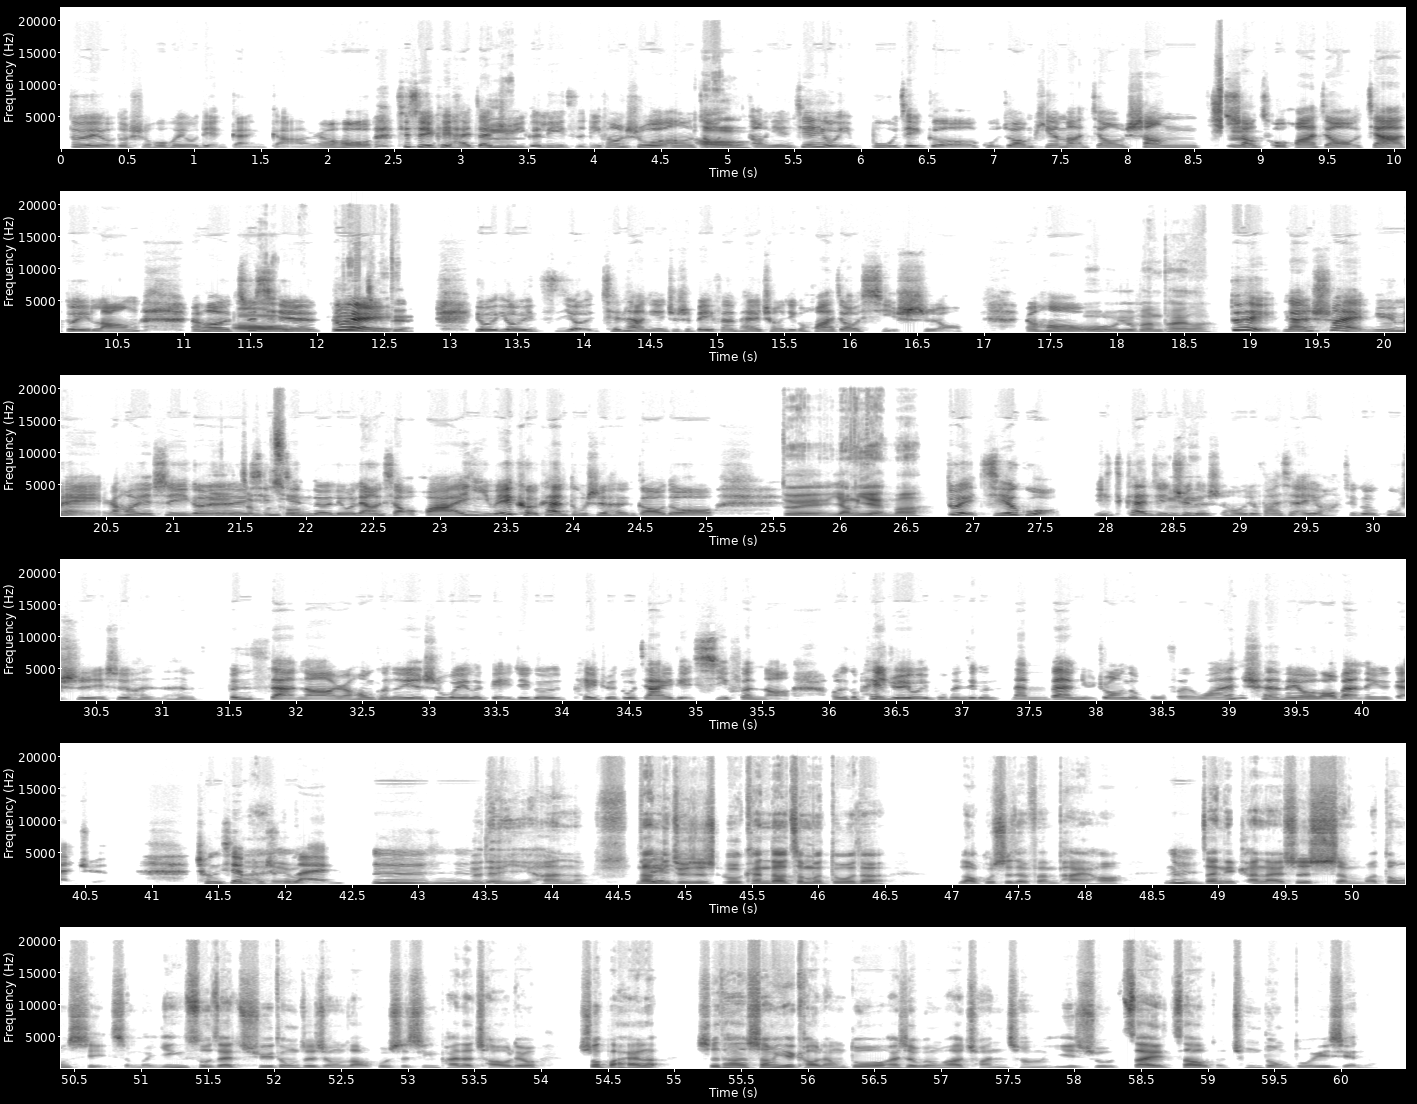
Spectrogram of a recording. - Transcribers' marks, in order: none
- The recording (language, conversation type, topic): Chinese, podcast, 为什么老故事总会被一再翻拍和改编？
